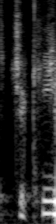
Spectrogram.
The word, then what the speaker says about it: Jakeem: I mean, what they did, the game plan-wise, Albert Wilson, Jakeem Grant, Kenny Stills... Got speed. Did I say his name wrong? – I think it's Jakeem. – Jakeem, it might be. I gave it the soft J.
